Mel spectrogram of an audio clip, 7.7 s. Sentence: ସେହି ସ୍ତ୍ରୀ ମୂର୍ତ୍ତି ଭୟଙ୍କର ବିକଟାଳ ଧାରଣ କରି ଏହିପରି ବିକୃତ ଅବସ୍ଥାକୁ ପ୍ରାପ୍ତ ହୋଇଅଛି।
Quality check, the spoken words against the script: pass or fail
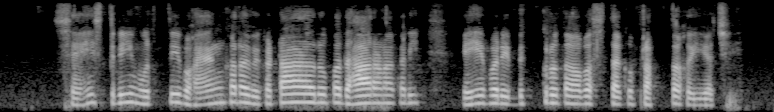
fail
